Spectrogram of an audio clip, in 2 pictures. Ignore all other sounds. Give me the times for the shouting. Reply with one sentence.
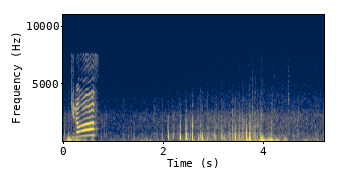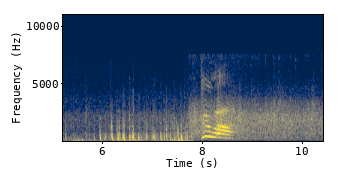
You can hear the shouting from 0.1 to 0.7 s and from 8.0 to 8.7 s.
